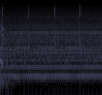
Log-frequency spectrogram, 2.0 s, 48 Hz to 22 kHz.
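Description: Steady electrical hum with a thin high whine from the running FuG 16 airborne radio set, with faint ticks about every half second.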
